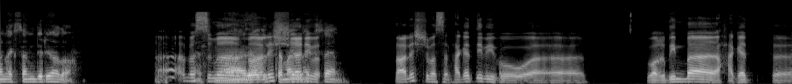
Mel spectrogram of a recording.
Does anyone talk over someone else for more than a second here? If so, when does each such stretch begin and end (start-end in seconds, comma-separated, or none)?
1.9-3.2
